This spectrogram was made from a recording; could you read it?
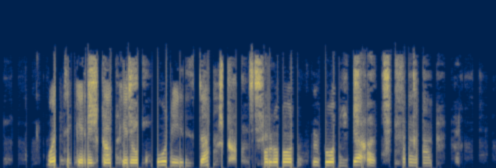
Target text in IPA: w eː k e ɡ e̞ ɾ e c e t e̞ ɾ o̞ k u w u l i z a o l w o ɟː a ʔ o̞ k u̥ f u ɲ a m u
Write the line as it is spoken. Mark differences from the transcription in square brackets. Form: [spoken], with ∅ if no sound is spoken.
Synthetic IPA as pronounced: w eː [t] e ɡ e̞ ɾ e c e [k] e̞ ɾ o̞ k u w u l i z a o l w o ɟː a ʔ o̞ k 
